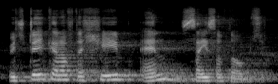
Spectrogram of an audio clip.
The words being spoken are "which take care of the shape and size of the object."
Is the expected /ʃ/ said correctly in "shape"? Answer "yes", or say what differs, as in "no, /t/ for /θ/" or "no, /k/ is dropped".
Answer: yes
